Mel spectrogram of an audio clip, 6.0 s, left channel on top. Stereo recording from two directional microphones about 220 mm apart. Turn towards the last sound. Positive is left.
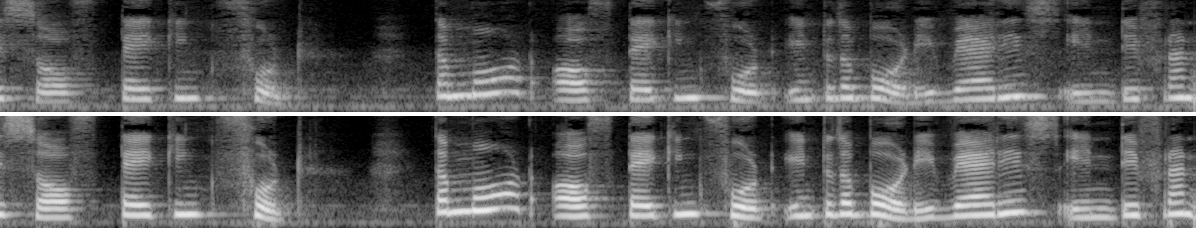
turn(degrees=-40)  # may be behind; listen again after turning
